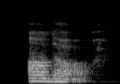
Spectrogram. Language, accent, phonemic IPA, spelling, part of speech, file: French, Canada, /ɑ̃.dɔʁ/, endort, verb, LL-Q150 (fra)-endort.wav
- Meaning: third-person singular present indicative of endormir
